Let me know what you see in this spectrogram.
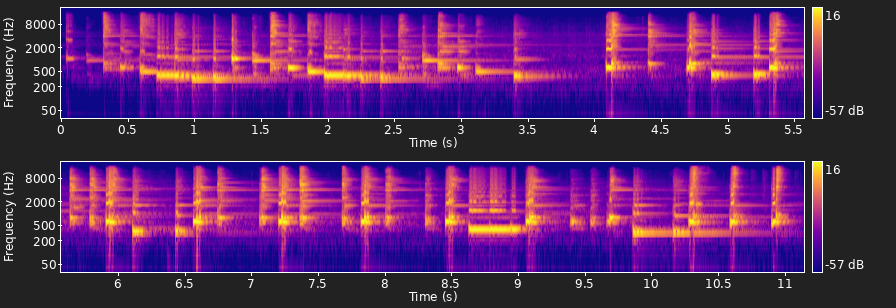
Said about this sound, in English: He has made kitchen pans and cowbells from the villages into rhythm instruments.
